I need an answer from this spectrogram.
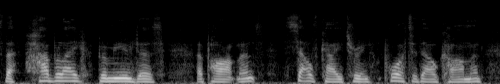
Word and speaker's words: Jable: people call it the jabla Bermudas it's spelled with a J but the J is a h sort of so it's habay Bermudas uh so don't get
